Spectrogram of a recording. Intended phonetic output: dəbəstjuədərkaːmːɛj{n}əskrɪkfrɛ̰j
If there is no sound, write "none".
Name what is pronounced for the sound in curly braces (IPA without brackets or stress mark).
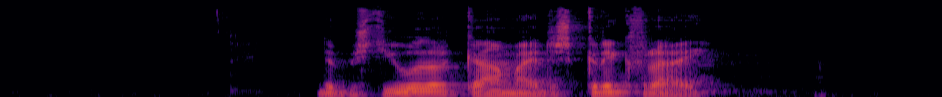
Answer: d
